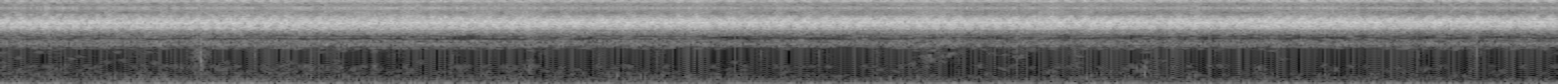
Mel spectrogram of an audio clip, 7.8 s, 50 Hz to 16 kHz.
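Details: Cicada singing in a front-garden cherry tree on a hot August 2012 evening: an unbroken, hissing high-pitched drone at constant loudness, with faint soft clicks and low rumble beneath.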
